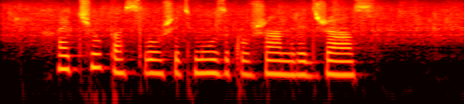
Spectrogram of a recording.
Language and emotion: Russian, sad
